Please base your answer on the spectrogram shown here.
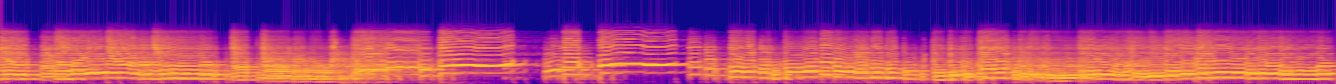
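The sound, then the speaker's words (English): Electric guitar through an overdrive pedal with a buzzy, twangy, sitar-like tone: a continuous run of distorted notes with bends and wavering pitch, loud and alone. “Almost like sitar-y. But with the overdrive on.”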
